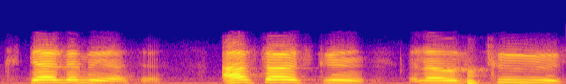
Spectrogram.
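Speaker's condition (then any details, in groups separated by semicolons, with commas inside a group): Down syndrome; present from birth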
